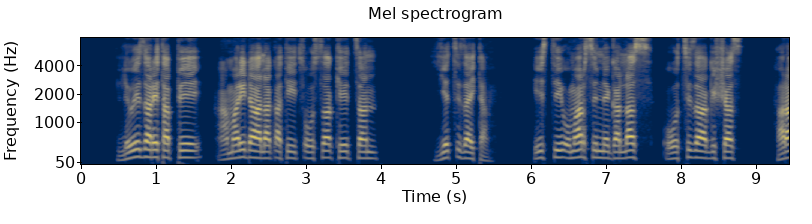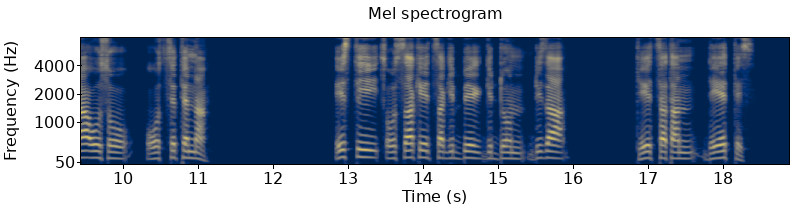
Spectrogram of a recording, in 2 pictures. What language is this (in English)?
Gamo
